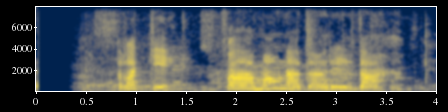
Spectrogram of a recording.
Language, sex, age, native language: Icelandic, female, 14, Icelandic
